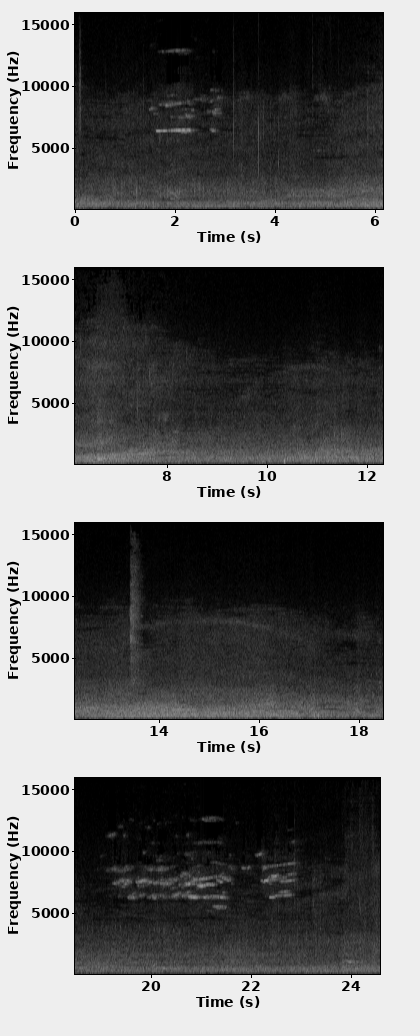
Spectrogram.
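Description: Street traffic with a truck running, a steady road noise that swells about seven seconds in and again around fourteen seconds as vehicles go by.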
